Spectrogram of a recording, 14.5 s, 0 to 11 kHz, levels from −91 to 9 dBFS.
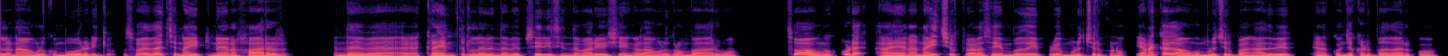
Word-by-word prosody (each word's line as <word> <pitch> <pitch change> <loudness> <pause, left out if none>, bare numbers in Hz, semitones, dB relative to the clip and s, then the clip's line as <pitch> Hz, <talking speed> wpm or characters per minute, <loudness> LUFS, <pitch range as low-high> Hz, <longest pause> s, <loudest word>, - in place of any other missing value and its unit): இல்லனா 170 +2 0
அவங்களுக்கும் 165 -1 -1
போர் 155 +1 +3
அடிக்கும். 145 +1 -7
ஸோ - - -19
ஏதாச்சும் 195 0 0
நைட் 170 0 0
நேரம் 165 -2 0
ஹாரர் 160 0 +2 0.5
இந்த, 160 0 +2 0.2
வ - - +2 0.4
அ - - -3
க்ரைம் 155 +2 +2
த்ரில்லர் 155 -3 0
இந்த 145 -1 0
வெப் 145 0 -2
சீரிஸ் 170 -2 0
இந்த 155 +2 -1
மாதிரி 175 -1 +1
விஷயங்கள்ள 150 -1 -1
அவங்களுக்கு 140 0 -1
ரொம்ப 150 +1 0
ஆர்வம். 140 +8 -2 0.5
ஸோ 235 - +1
அவங்க 190 -1 +2 0.2
கூட 200 - +3 0.3
அ - - +2 0.2
ஏனா 195 +5 +1
நைட் 190 +3 +2
ஷிஃப்ட் 205 -3 -4
வேல 170 -1 +2
செய்யும்போது 160 +2 +1
எப்படியும் 165 0 -2
முழிச்சிருக்கணும். 155 -1 -3 0.2
எனக்காக 210 +3 +2
அவங்க 160 0 +3
முழிச்சிருப்பாங்க. 150 -2 0
அதுவே 145 +4 +2 0.3
எனக்கு 145 0 -2
கொஞ்சம் 145 +1 -1
கடுப்பா 145 +2 0
தான் 150 - +2
இருக்கும். 140 +5 -4
160 Hz, 180 wpm, -23 LUFS, 150-170 Hz, 0.5 s, போர்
